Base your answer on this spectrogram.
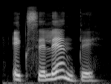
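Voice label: "excelente", Spanish, female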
